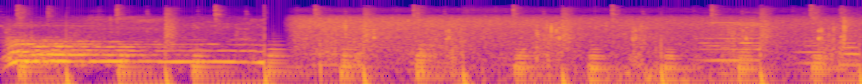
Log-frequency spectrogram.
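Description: Background music with a steady beat and bass; a held note with overtones sounds through the first second and a half.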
